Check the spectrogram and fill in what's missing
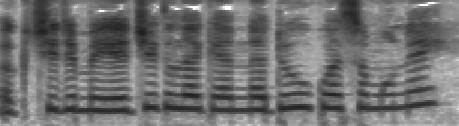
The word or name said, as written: ejigleget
